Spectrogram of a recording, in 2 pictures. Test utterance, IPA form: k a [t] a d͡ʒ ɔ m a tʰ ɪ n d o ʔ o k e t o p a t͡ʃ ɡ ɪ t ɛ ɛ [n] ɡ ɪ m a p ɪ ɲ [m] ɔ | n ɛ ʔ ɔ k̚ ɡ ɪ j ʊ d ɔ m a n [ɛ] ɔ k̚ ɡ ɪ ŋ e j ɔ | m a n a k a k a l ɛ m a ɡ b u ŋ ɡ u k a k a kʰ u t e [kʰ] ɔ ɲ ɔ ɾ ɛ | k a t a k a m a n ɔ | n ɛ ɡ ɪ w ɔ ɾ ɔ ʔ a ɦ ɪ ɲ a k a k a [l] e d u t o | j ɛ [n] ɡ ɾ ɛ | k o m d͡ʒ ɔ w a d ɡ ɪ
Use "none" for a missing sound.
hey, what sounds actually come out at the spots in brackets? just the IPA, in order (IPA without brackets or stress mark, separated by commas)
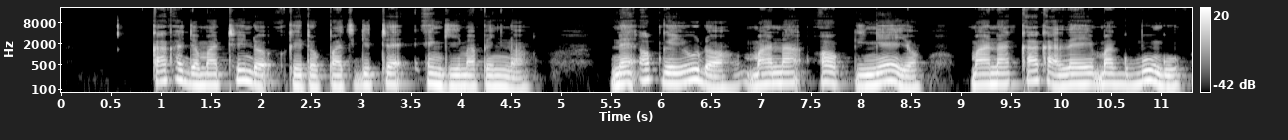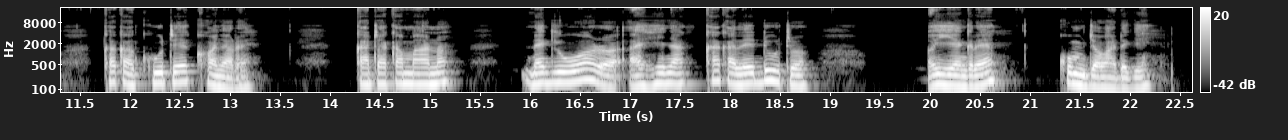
k, ŋ, n, a, kʰ, l, ŋ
